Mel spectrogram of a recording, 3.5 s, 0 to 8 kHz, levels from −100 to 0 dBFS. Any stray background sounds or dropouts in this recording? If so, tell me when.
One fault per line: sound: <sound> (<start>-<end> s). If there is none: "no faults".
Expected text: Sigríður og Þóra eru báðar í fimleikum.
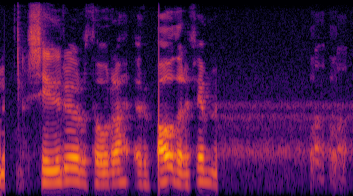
sound: laugh (3.1-3.5 s)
